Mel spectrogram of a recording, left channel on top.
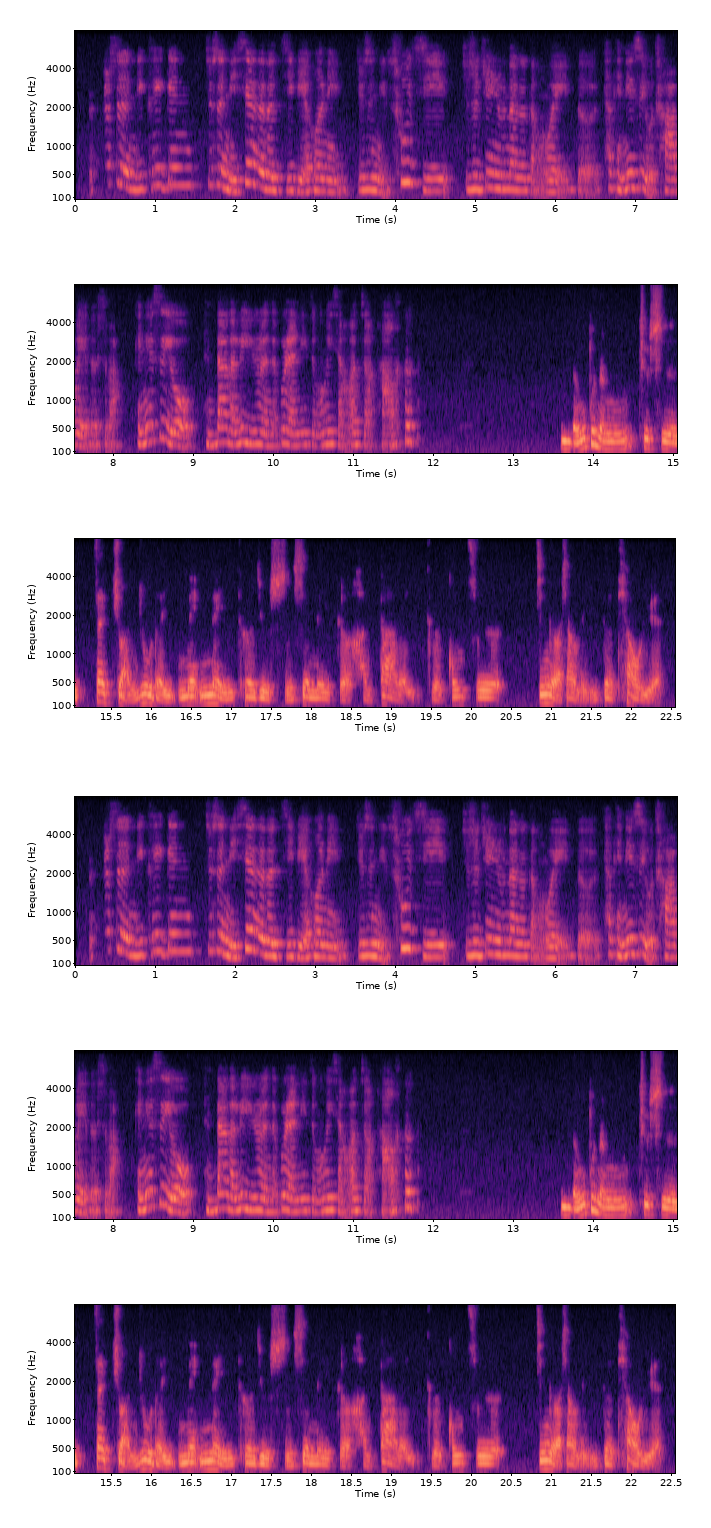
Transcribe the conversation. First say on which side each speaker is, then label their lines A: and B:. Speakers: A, on the right (about 60°); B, in the centre.
A: 就是你可以跟，就是你现在的级别和你，就是你初级，就是进入那个岗位的，它肯定是有差别的，是吧？肯定是有很大的利润的，不然你怎么会想要转行？
B: 能不能就是在转入的那那一刻就实现那个很大的一个工资金额上的一个跳跃？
